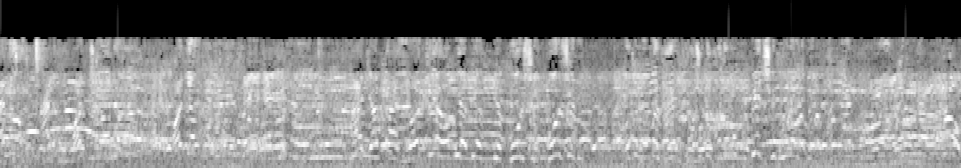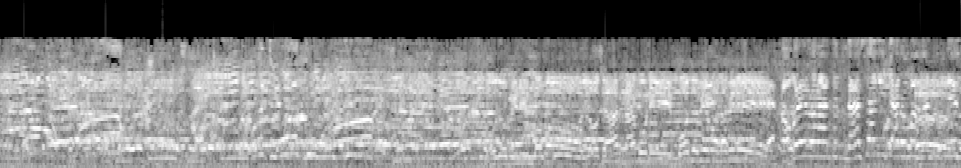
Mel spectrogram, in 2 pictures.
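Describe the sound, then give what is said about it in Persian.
Dense crowd chatter fills a busy bus stop, many overlapping voices forming a steady, loud hubbub that runs unbroken throughout. “الانم توی ایستگاه اتوبوس خیلی شلوغ وایسادن. آها اتوبوس داره میادش. چرا شلوغه؟”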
